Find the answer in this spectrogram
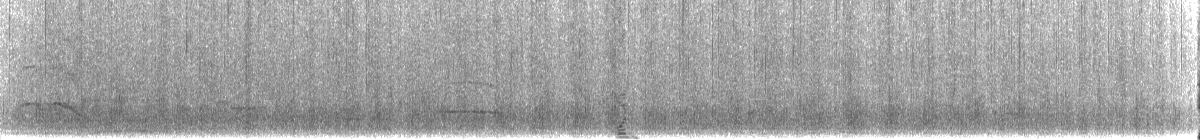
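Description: Large audience applauding steadily in a hall, with one brief voice calling out from the crowd about six seconds in.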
